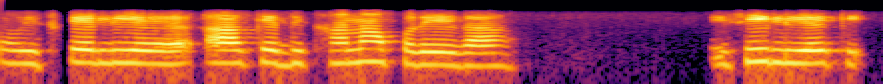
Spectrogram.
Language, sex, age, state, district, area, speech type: Urdu, female, 18-30, Bihar, Saharsa, rural, conversation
